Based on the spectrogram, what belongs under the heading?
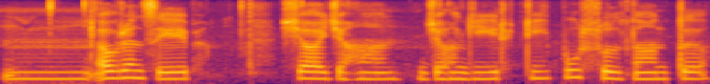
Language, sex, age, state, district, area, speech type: Kashmiri, female, 18-30, Jammu and Kashmir, Kulgam, rural, spontaneous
